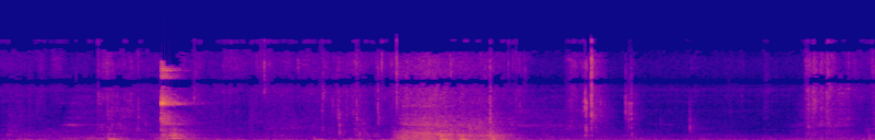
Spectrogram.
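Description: Gloved hand working cornstarch into a soft, creamy batter in a large ceramic dish: squelching and scraping, with a couple of short knocks about a second in and a louder scrape lasting about a second near the middle.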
